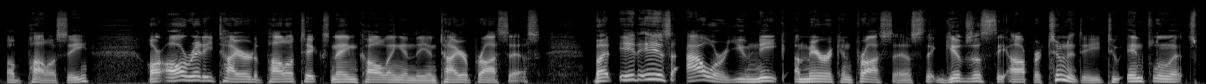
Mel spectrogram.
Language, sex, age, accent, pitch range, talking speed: English, male, 40-59, American, 120-160 Hz, 135 wpm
